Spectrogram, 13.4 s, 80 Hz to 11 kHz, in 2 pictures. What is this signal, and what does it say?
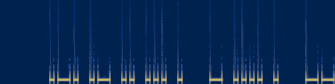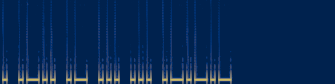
Morse code, heard as a keyed tone, about 15 wpm, 700 Hz. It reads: RAISE THE GLASS.
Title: Sentences from Top 1400 Words 15wpm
